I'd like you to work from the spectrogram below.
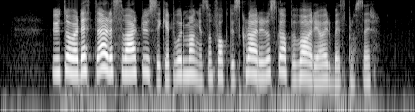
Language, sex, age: Norwegian, female, 25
